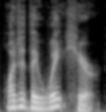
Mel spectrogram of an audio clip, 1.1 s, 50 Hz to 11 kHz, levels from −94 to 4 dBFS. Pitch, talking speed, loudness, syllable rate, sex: 135 Hz, 285 wpm, -17 LUFS, 6.8 syllables/s, male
